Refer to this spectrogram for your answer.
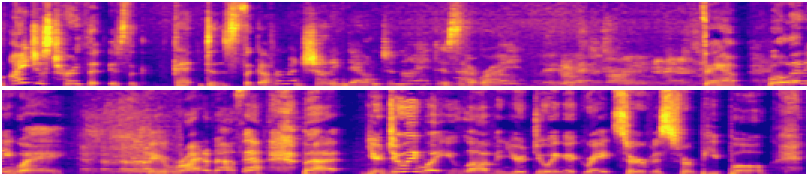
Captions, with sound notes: I just heard that – is the government shutting down tonight? Is that right? [audience murmurring] They have – well anyway, write about that. You're doing what you love and you're doing a great service for people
